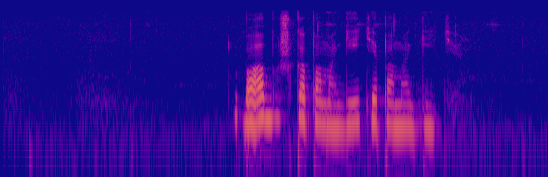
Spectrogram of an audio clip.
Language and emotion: Russian, neutral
